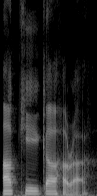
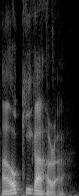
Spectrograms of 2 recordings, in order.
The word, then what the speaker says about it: Aokigahara: Aokigahara. – There you go. That one. – Aokigahara.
